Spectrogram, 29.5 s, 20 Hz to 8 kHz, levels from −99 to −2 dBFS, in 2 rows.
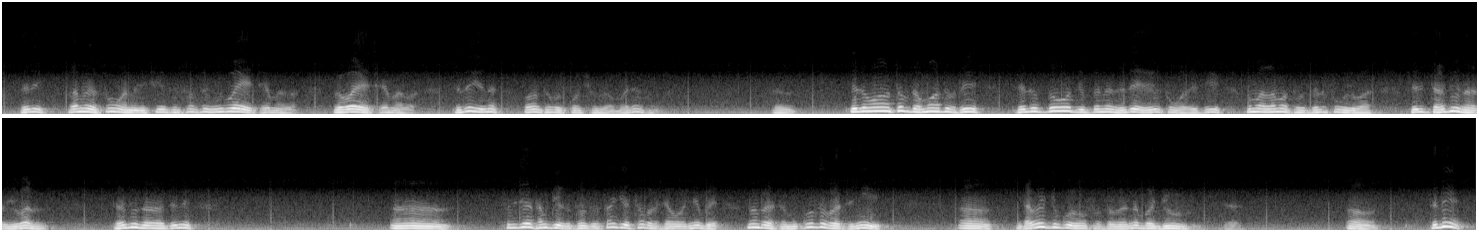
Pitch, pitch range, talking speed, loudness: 170 Hz, 150-200 Hz, 120 wpm, -15 LUFS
